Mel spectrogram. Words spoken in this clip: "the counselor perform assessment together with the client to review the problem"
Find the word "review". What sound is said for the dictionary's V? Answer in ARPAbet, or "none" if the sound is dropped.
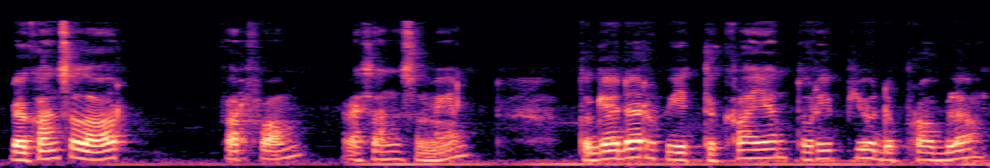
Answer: P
